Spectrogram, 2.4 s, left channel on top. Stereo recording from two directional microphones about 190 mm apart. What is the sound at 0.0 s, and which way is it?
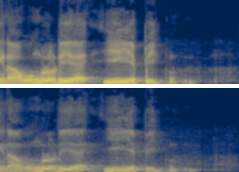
A man's voice, 45° left (ahead or behind).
